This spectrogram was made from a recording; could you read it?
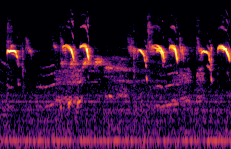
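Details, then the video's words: Morning fight among chickens: piercing, downward-sliding peeps, mostly in close pairs, repeated throughout with brief gaps, over a quiet low hum. "Morning time fight and sound of the chicken"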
